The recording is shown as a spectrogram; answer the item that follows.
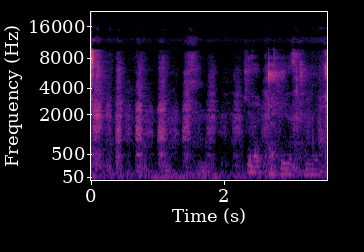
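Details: Bernese Mountain Dog panting while a baby grooms it indoors, rapid breathy bursts repeating roughly three times a second, with soft adult speech in the background.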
